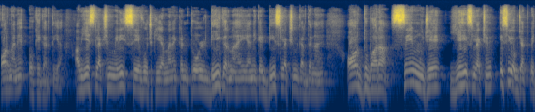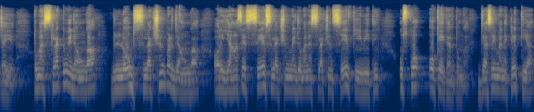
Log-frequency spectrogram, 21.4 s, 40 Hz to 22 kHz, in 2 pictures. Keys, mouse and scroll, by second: 3.5 d, 11.0 click.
